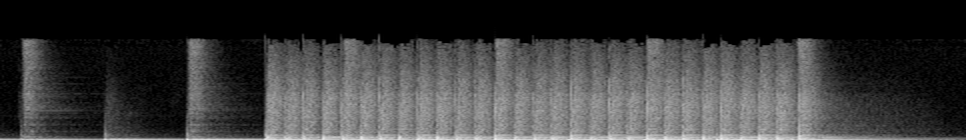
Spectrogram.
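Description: Drum kit: a steady bass drum pulse about twice a second, then an even run of single-stroke sixteenth notes (alternating hands) from about two seconds in, stopping near the end and ringing out.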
